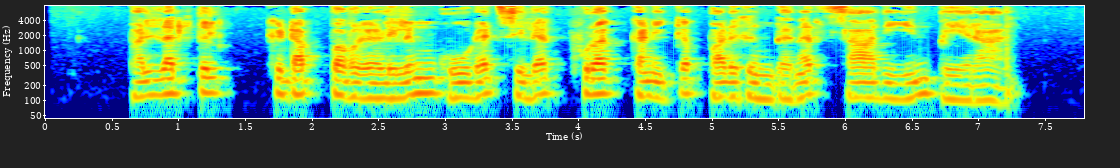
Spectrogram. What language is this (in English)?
Tamil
